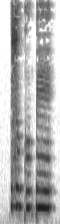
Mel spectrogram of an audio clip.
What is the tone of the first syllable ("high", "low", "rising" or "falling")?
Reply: falling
